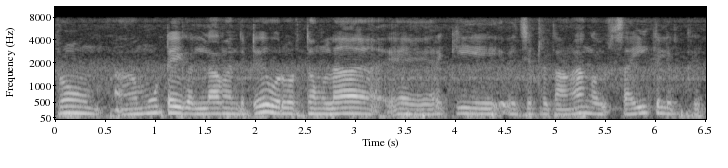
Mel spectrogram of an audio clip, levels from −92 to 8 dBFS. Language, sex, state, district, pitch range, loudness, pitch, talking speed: Tamil, female, Tamil Nadu, Chennai, 155-175 Hz, -18 LUFS, 165 Hz, 110 wpm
